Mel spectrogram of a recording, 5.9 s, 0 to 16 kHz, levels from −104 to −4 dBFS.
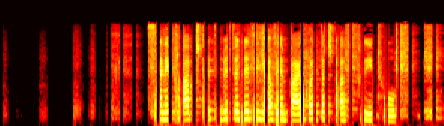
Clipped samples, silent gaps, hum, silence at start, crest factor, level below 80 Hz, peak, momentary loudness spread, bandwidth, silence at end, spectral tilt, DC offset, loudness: under 0.1%; none; none; 2 s; 20 dB; -52 dBFS; -2 dBFS; 11 LU; 8.2 kHz; 0.05 s; -3 dB/octave; under 0.1%; -19 LUFS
